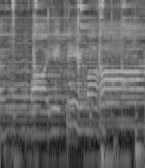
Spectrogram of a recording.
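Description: A man singing a devotional Marathi folk song into a microphone, his voice gliding between held notes, over a low drone and a steady beat of sharp percussion strikes.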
